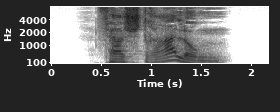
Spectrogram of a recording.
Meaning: contamination (with radiation)
- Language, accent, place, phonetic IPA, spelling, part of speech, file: German, Germany, Berlin, [fɛɐ̯ˈʃtʁaːlʊŋ], Verstrahlung, noun, De-Verstrahlung.ogg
